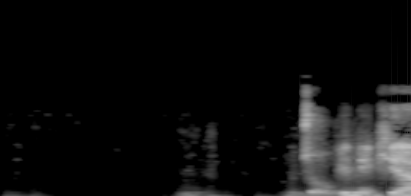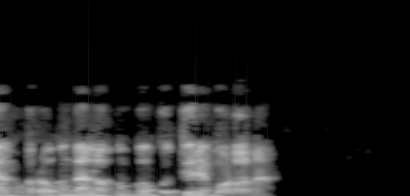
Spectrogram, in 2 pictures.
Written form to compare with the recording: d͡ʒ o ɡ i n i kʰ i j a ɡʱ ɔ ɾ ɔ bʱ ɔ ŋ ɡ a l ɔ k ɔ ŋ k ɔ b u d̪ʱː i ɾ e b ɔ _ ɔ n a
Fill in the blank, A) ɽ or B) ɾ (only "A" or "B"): A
